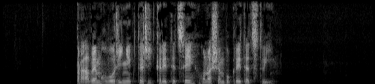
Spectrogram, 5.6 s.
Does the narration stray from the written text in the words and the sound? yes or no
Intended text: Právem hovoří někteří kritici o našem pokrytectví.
no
